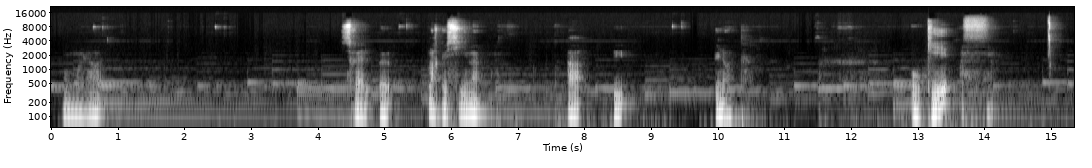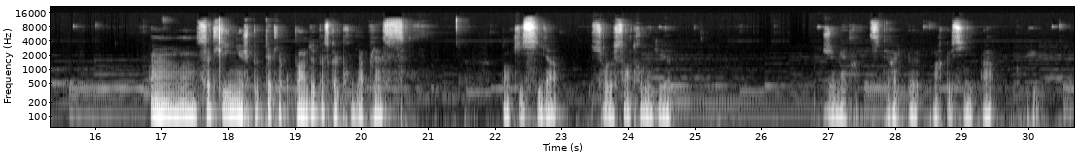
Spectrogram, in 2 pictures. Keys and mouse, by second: 0.5 alt+shift+right click, 2.4 alt+shift+middle click, 2.5-27.7 alt+shift+drag, 4.4 ctrl+e, 7.5 a, 8.2 u, 24.4 middle click, 24.4 right click, 26.8 middle click, 26.8 right click, 28.5 ctrl+e, 28.5-30.6 drag, 28.9 a, 29.8 u.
